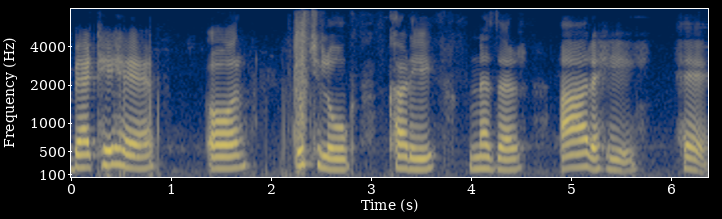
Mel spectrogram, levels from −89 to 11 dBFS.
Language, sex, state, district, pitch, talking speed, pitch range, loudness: Hindi, female, Himachal Pradesh, Shimla, 210 Hz, 95 wpm, 190-230 Hz, -15 LUFS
